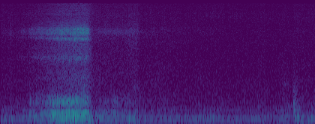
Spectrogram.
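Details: Sleeping female pet dog snoring like a human indoors; one loud, raspy, breathy snore swells for about half a second, then quiet breathing and a faint click follow.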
